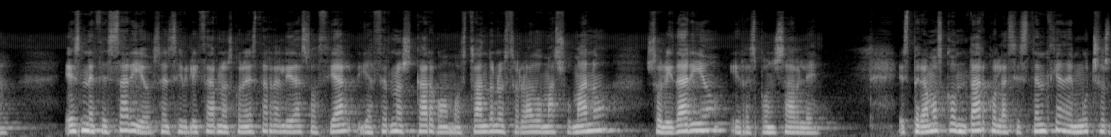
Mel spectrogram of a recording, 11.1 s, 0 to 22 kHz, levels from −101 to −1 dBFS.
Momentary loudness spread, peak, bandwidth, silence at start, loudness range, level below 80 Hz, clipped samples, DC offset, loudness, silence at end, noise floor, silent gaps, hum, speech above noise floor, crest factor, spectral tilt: 8 LU; -14 dBFS; 15.5 kHz; 0 s; 1 LU; -66 dBFS; under 0.1%; under 0.1%; -32 LUFS; 0 s; -57 dBFS; none; none; 26 dB; 18 dB; -6.5 dB/octave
